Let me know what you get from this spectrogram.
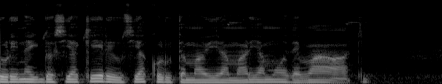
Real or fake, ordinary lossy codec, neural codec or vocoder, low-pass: real; none; none; none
